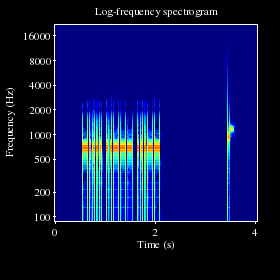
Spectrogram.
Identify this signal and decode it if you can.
Morse code, heard as a keyed tone, about 34 wpm, 700 Hz. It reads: 623
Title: Common Cut Numbers - 3-Digit 35wpm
